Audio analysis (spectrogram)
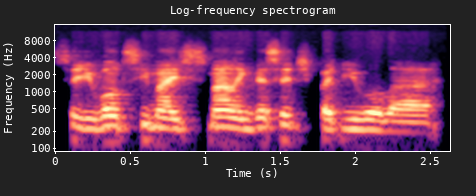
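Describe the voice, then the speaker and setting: A man with a Boston accent presenting on a webinar, measured and explanatory, with frequent uhs. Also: lowish voice, fairly even intonation, dull audio. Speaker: industry presenter. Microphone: video call mic.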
